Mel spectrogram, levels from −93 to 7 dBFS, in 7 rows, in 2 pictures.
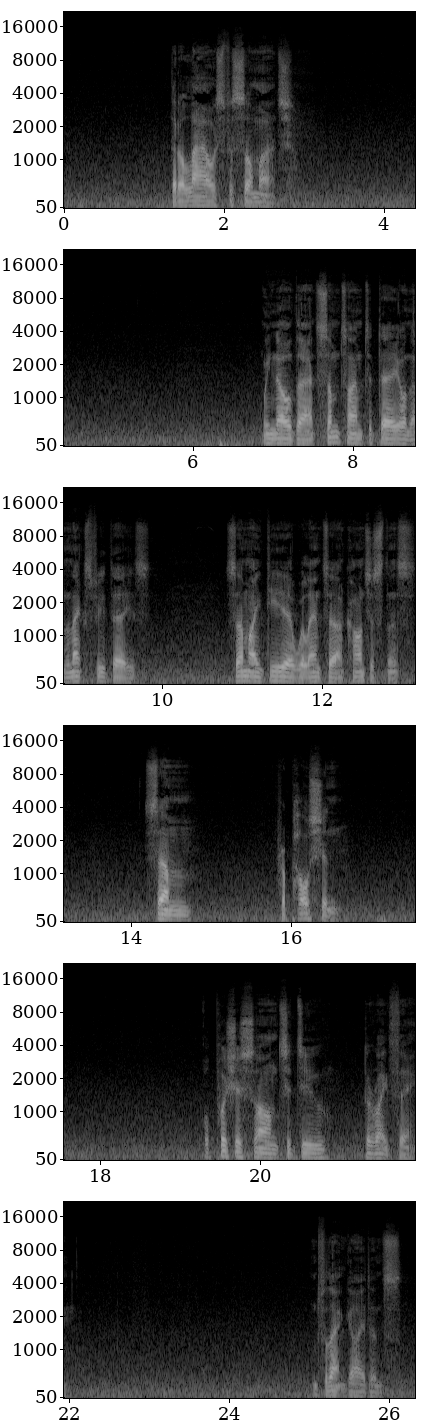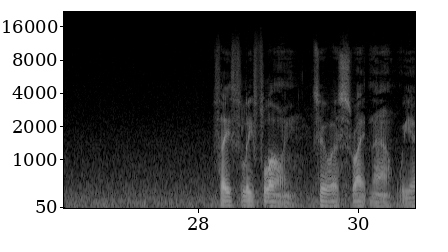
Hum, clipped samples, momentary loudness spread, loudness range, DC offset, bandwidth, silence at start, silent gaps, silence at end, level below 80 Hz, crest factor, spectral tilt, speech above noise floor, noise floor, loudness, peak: none; under 0.1%; 24 LU; 12 LU; under 0.1%; 16.5 kHz; 0 s; none; 0 s; -56 dBFS; 26 dB; -5.5 dB/octave; 21 dB; -56 dBFS; -36 LUFS; -14 dBFS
